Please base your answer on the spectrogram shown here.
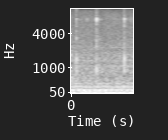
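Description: Clicks of someone typing on a computer keyboard, a handful of light, uneven keystrokes close by over a steady low background hum.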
